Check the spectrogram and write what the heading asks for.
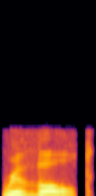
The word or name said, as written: revolt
